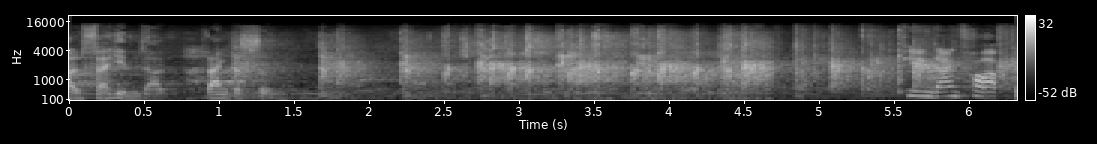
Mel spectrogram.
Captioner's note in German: Beifall DIE LINKE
